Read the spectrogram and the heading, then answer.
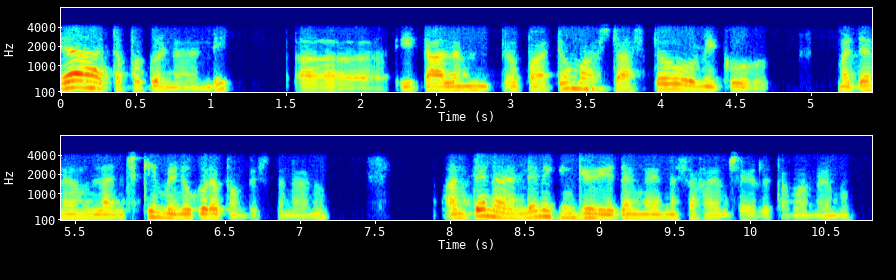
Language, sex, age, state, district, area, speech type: Telugu, male, 18-30, Telangana, Mahabubabad, urban, conversation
